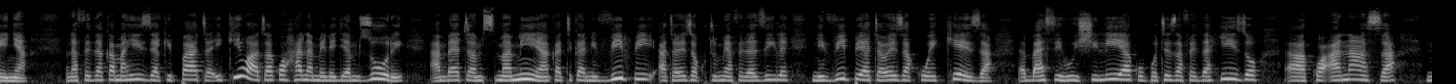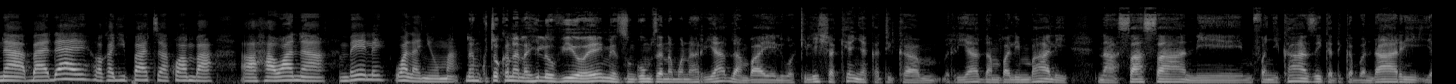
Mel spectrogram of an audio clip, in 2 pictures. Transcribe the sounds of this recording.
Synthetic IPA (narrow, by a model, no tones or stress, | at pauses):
ɛɲa | nafɛðakamahiziakipataikiwaːtakuwahanamɛnɛʄam̩zuɾi | a̰mbajɛatam̩simamiakati̥kanivipiatawɛzaku̥tumiafɛðazilɛ | nivipiatawɛzakuwɛkʰɛza | ɓasihuiʃiliakupɔtɛzafɛðahizɔ | kwaʔanasa | naɓaːɗajɛwakaʄipatakwamba | ɦawanambɛlɛwalaɲumanam̩kutɔkananaɦilɔviɔɛimɛzuŋɡum̩zanamwanaɾiaðaːmbajɛaliwakiliʃakɛɲakatikaɾiaðambalimbali | nasasanim̩faɲikazikatikaɓandaɾij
